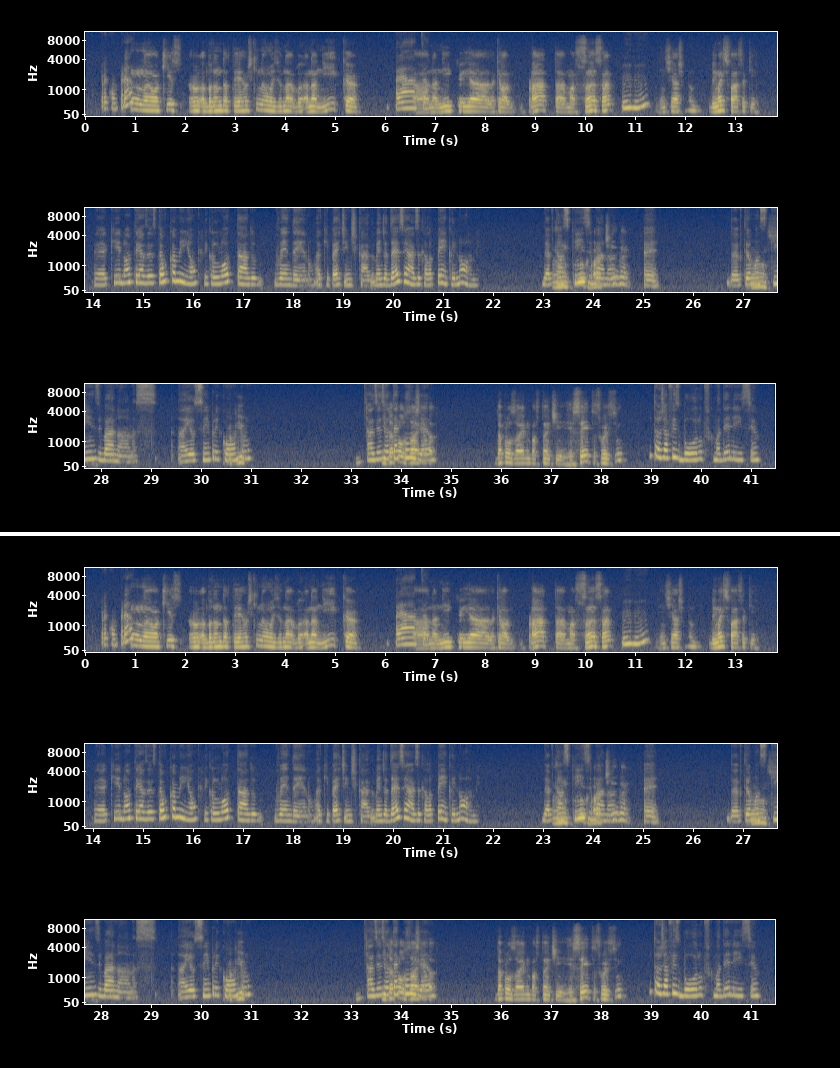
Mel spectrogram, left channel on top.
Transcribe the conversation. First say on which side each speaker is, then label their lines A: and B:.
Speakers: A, on the left (about 35°); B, on the left (about 55°).
A: para comprar?
B: Não, aqui a a banana da terra, acho que não, mas na- a nanica,
A: prata.
B: a nanica e a, aquela prata, maçã, sabe?
A: Uhum.
B: A gente acha bem mais fácil aqui.
A: É, aqui não tem, às vezes, até um caminhão que fica lotado vendendo aqui pertinho de casa. Vende a 10 reais aquela penca enorme. Deve
B: Hum,
A: ter umas 15
B: tô louco, baratinho,
A: bananas.
B: né?
A: É, deve ter
B: Nossa.
A: umas 15 bananas. Aí eu sempre compro.
B: E, eu- e-
A: Às vezes
B: e
A: eu
B: dá
A: até
B: pra
A: congelo.
B: usar ela, dá pra usar ela em bastante receitas, coisas assim?
A: Então, eu já fiz bolo, fica uma delícia.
